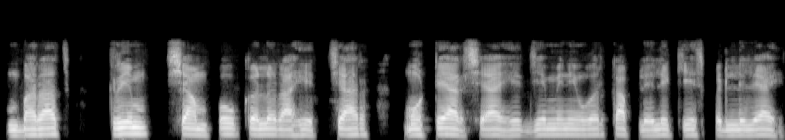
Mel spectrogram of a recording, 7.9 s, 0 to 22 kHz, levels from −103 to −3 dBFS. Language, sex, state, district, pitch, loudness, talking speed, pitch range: Marathi, male, Maharashtra, Pune, 120 Hz, -18 LUFS, 105 wpm, 115-125 Hz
